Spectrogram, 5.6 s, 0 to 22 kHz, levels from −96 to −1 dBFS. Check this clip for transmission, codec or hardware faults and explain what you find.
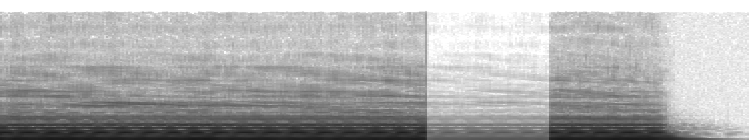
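One fault turns up in the music. One channel inverted, from 3.19 to 4.12 s: the level drops by about 22 dB, leaving a faint residue, likely because one channel's reversed polarity cancels shared content when summed to mono.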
